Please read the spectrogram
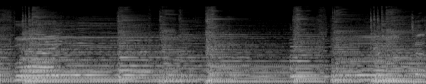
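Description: Live worship band playing an instrumental passage: acoustic guitar strumming chords over held, sustained accompaniment, with no singing.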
